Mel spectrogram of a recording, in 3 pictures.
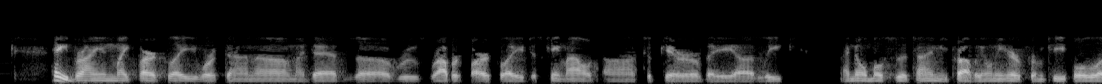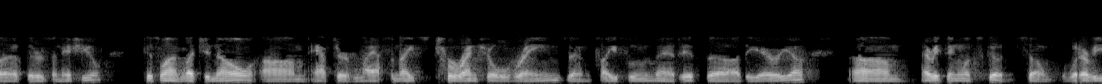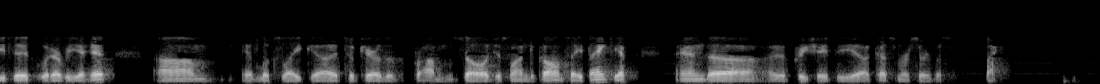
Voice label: voicemail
